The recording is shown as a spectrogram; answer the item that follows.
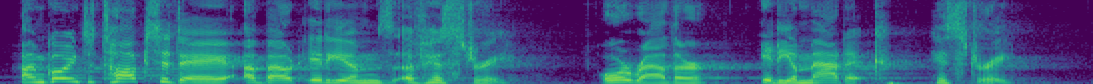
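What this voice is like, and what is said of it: American accent. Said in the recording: “I'm an American who lives in London, and I'm very accustomed to having my accent mocked all of the time ... in my accent”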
